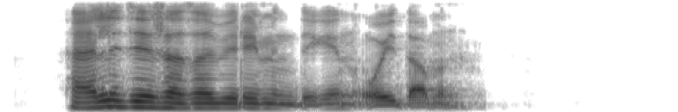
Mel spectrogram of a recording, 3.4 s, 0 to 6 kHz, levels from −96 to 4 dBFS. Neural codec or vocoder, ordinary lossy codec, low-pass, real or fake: none; none; 5.4 kHz; real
